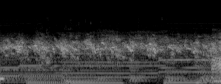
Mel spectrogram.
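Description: Farm chickens cluck in short repeated bursts close by, moderately loud, with steady throaty calls and no talking.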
